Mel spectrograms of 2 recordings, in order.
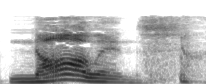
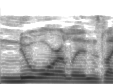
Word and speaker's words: New Orleans: And you got to say it right. Nolens. – Nolens? No, I will say it New Orleans like a dumb northerner.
